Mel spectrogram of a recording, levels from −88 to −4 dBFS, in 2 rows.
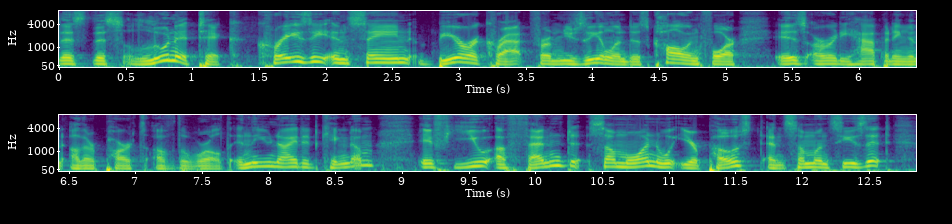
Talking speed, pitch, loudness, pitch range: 170 wpm, 130 Hz, -17 LUFS, 110-160 Hz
